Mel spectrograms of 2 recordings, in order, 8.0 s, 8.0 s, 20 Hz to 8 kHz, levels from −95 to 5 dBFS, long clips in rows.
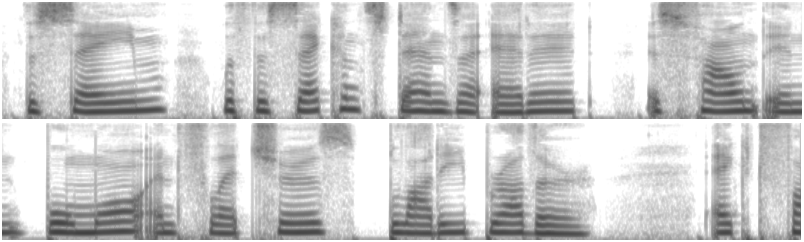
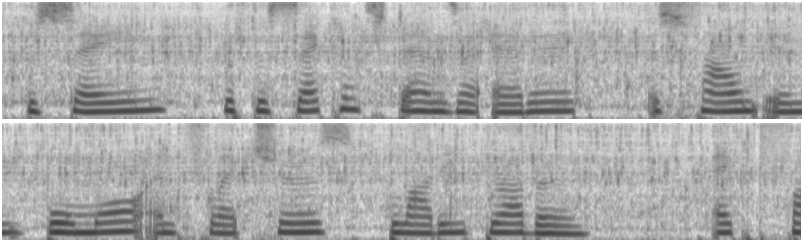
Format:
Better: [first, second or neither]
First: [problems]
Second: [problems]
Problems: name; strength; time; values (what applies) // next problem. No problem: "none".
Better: first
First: none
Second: background sound (Sink (filling or washing) / Water tap, faucet); 17 dB below the speech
